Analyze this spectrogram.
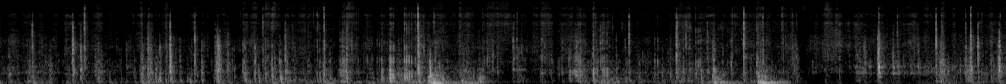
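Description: Gift wrapping paper being folded gives a dense, continuous crinkle and rustle, with a couple of louder crunches standing out from the steady crackle.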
